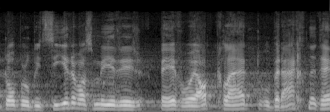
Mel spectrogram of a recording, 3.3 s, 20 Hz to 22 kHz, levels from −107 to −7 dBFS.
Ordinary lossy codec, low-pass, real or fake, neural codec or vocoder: none; 14.4 kHz; fake; vocoder, 44.1 kHz, 128 mel bands every 512 samples, BigVGAN v2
